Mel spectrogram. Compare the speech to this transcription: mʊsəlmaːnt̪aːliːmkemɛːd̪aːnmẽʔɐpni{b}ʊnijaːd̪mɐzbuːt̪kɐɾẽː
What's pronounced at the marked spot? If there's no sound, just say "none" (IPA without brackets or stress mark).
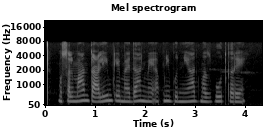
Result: b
